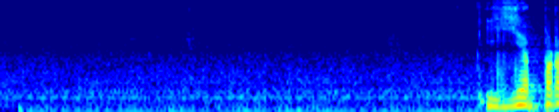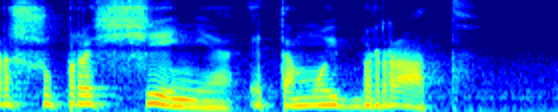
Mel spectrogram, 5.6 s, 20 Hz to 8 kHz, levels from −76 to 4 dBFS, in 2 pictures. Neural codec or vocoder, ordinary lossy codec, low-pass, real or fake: none; none; none; real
